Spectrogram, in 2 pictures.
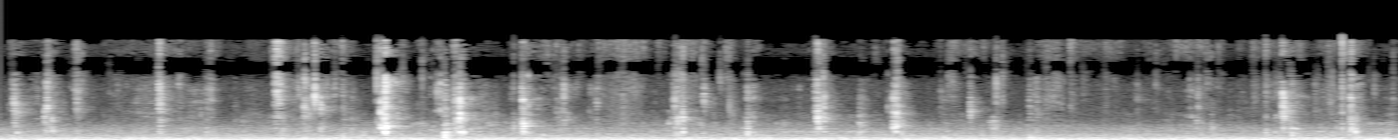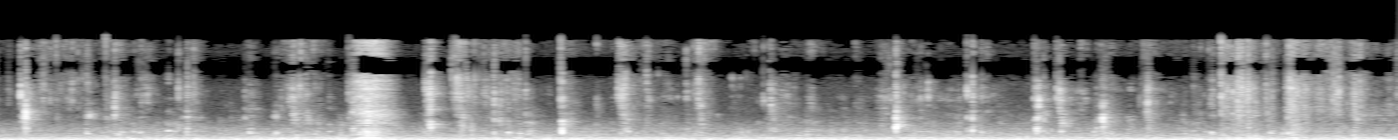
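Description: Close chewing and biting of people eating rice and pumpkin by hand: many short wet clicks and smacks at irregular moments, one a little stronger about two thirds of the way in, over a steady low hum.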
